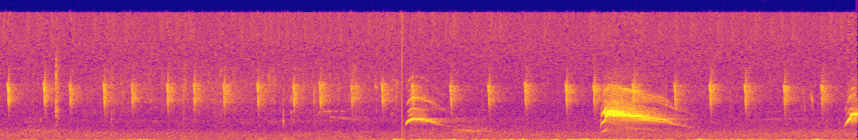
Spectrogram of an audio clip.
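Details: Juvenile Cooper's hawks (Accipiter cooperii) in Monterey pine forest at SFB Morse Botanical Reserve, Pebble Beach, California, during an encounter between a young and an older hawk: thin, high, downslurred whistled screams a second or two apart, over faint ticking and low rumble.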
